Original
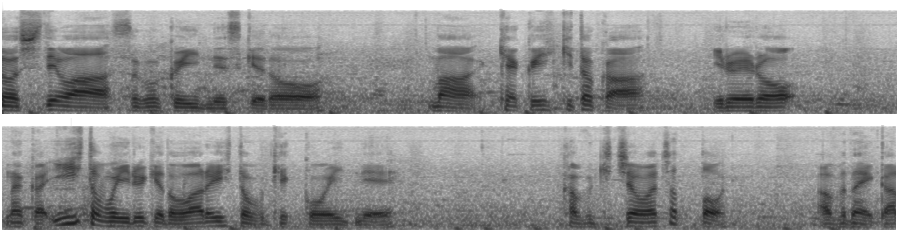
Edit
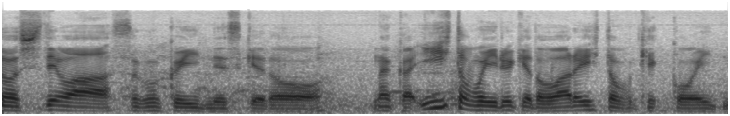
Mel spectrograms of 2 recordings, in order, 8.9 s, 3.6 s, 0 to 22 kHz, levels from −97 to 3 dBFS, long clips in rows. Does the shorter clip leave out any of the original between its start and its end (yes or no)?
yes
